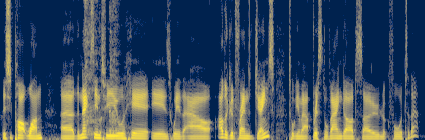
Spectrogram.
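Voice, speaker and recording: A man's voice: medium pitch, moderate pace, few pauses, a bit bright, clean tone, dry recording. A man co-hosting a podcast, interviewing a guest in an encouraging, affirming way. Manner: encouraging, affirming, lots of "yeah". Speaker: podcast co-host.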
